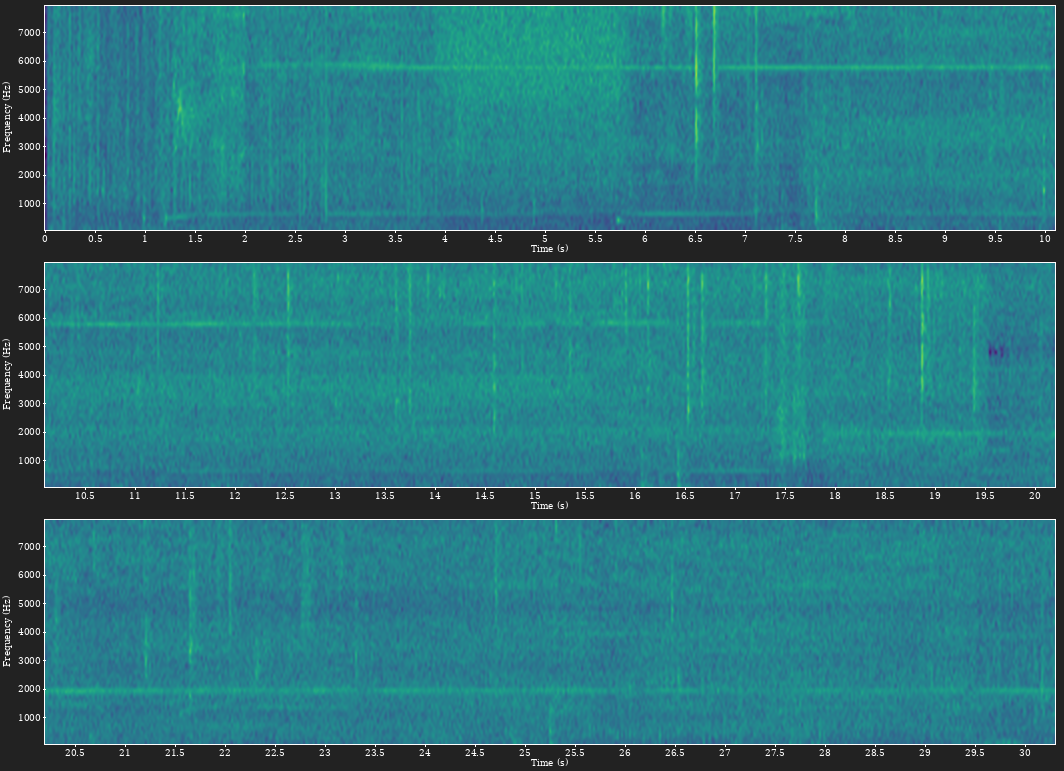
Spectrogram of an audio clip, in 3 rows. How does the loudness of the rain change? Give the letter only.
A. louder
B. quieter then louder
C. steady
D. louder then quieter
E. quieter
C.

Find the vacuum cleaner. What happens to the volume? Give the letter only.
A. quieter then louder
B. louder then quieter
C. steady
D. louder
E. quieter
C.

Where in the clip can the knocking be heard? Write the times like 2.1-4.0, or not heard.
7.3-8.0, 16.0-16.7, 24.9-25.4.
